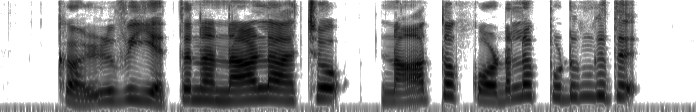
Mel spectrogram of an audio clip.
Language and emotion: Tamil, disgusted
